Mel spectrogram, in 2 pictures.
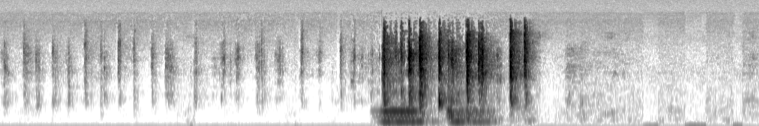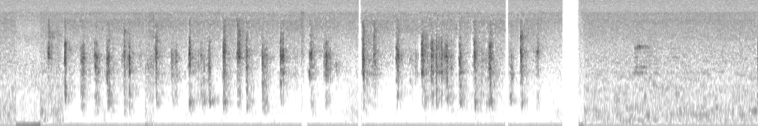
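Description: Faint computer keyboard typing, a quick irregular patter of key clicks that stops near the end, with a louder buzzy burst of clatter lasting about a second early in the typing.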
